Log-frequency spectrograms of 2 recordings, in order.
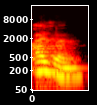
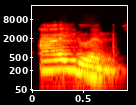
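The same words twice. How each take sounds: First: The word has a very quick S sound. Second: The word is said with no S sound. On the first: "quando ele não é cortado em alguns, alguns sotaques, ele é bem rapidinho" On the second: "como se não tivesse esse S"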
